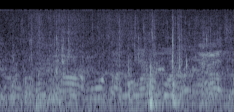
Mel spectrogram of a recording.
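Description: Several people's voices talking over one another, with a single sharp knock about one and a half seconds in.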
